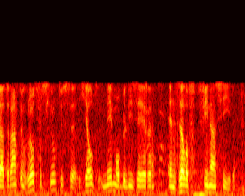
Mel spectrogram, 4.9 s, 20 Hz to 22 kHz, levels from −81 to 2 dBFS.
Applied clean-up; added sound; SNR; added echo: none; Sliding door + Water; 15 dB; none.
